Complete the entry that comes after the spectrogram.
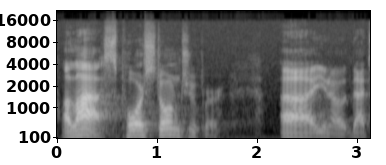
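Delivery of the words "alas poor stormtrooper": mock-tragic lament, louder on Alas and slow; a light parody of Hamlet mourning a skull; hammy Shakespearean Luke. Luke holding the stormtrooper helmet, mock-tragic lament. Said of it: "holds up the stormtrooper helmet and says".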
